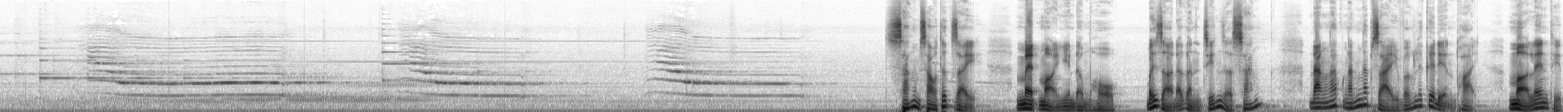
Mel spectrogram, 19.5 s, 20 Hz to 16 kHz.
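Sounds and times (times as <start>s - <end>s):
steady low hum: 0.0s - 18.8s
black cat crying in the night: 1.0s - 7.0s, 8.1s - 10.3s
speech: 11.1s - 19.5s.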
